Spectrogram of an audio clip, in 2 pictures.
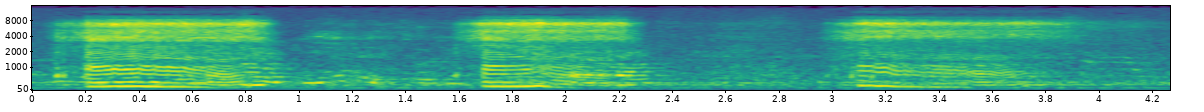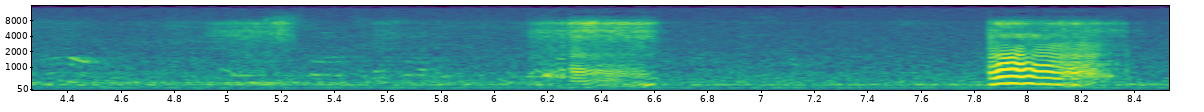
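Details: Recurring rough, rattling breath sounds during sleep, some with a whistling nasal edge, about one every one to two seconds; snoring.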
